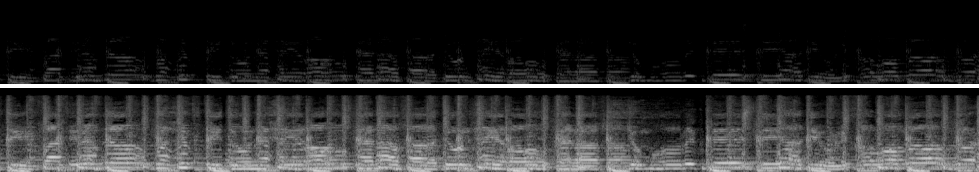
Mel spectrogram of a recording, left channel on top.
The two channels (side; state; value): left; quieter; 34.5 dB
